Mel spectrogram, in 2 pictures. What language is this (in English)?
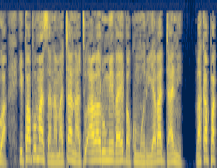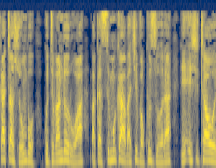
Shona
